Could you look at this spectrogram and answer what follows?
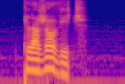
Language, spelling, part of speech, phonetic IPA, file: Polish, plażowicz, noun, [plaˈʒɔvʲit͡ʃ], Pl-plażowicz.ogg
